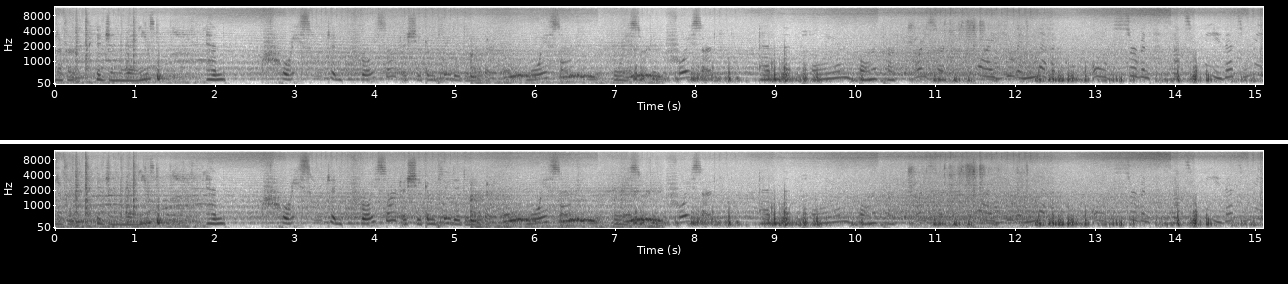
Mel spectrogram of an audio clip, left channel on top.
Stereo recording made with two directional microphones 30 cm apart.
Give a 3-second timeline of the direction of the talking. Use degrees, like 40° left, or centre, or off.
centre, 50° right, 10° right, 10° left, 20° left.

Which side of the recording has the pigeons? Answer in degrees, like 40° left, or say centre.
50° right.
